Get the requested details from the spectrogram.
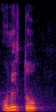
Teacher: امیرتو یہ را باریک ہوگا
